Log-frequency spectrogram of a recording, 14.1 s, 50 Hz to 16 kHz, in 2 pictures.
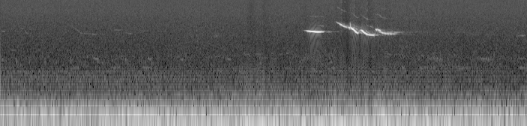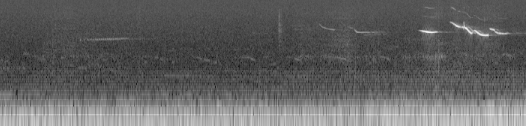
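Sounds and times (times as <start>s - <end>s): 
low background rumble: 0.0s - 14.0s
Eastern meadowlark singing: 4.1s - 5.4s, 11.0s - 14.0s.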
